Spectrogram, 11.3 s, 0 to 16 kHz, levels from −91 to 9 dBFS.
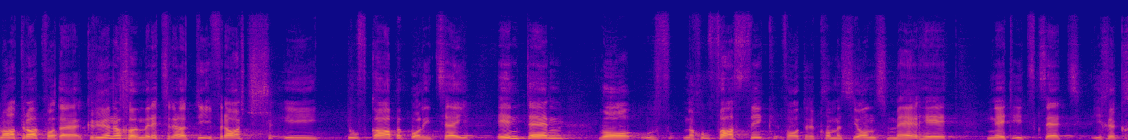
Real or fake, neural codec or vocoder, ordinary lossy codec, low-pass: fake; codec, 44.1 kHz, 7.8 kbps, Pupu-Codec; none; 14.4 kHz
